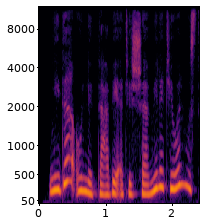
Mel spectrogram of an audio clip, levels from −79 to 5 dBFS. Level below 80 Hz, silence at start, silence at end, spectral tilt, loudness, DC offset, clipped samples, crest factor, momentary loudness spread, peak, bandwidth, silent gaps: -66 dBFS; 0.15 s; 0.05 s; -6.5 dB/octave; -23 LUFS; under 0.1%; under 0.1%; 10 dB; 4 LU; -12 dBFS; 12 kHz; none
